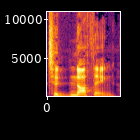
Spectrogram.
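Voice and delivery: normal talking voice

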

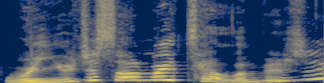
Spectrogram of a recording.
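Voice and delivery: high, loud astonished question; amazed texter. Retold or imitated. Friends texting at Christmas, high and loud in amazement. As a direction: act out a friend's disbelief. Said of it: "people being like".

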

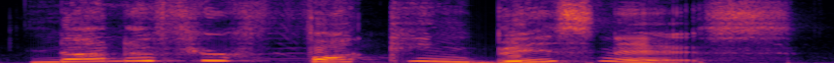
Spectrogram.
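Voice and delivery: high, loud snap; furious comeback; angry retort. Real, not acted. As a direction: bite it back hard. Angry retort about the doctor.

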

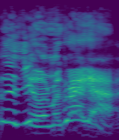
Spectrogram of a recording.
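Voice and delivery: high, loud shout of recognition; a pub full of rugby fans spotting Ewan McGregor, shouting excitedly. Retold or imitated. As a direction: call it out like a starstruck crowd. Pub crowd spotting a celebrity.

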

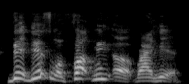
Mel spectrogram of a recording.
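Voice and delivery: normal talking voice

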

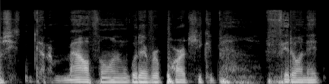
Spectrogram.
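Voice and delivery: normal talking voice

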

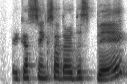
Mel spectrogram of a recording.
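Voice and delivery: "this big" lifted into a rising question; puzzled question rising on "big". Shown as a demonstration. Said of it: "if I have a question".

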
